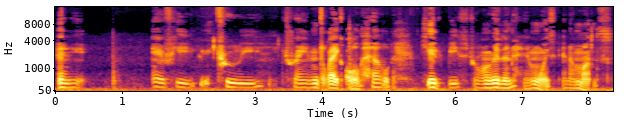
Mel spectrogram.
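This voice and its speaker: A young man talks through a fan theory in an unhurried, rambling way. His voice has a gravelly, fried texture at a middling pitch, and he keeps stopping to say um and to start his sentences over. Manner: hesitant, many ums and restarts.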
